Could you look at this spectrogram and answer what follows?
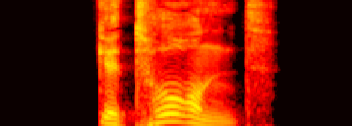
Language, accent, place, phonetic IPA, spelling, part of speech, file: German, Germany, Berlin, [ɡəˈtʊʁnt], geturnt, verb, De-geturnt.ogg
- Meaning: past participle of turnen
